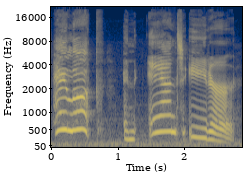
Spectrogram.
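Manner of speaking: high, loud excited cry, then a slow point at the anteater; excited call. Acted. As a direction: shout it out as if spotting something amazing, then draw it out slowly. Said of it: "This one says".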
